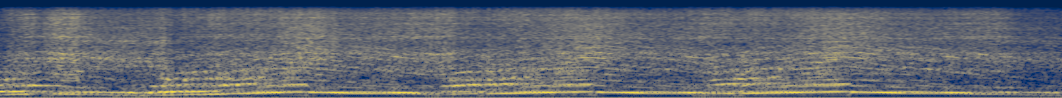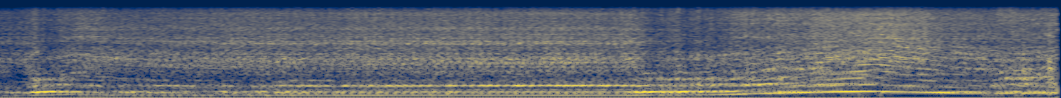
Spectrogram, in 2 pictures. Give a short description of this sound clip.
Engine revving up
